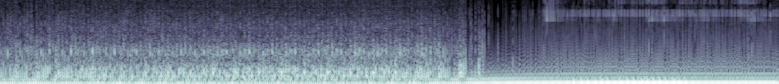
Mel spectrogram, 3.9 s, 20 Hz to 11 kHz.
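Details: Land Rover Defender TD5 diesel idling, just after radiator work, with the mic placed at the snorkel air intake where the noise is loudest. A regular tapping about four per second rises with a throttle blip. The cause is unknown; the most likely suspect is faulty hydraulic lifters.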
